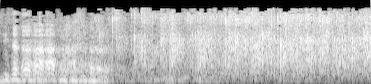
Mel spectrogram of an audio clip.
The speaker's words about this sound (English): Well, thank you for clapping anyway.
